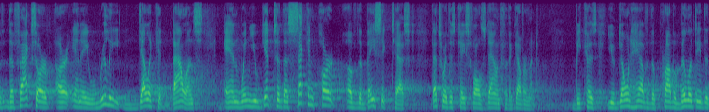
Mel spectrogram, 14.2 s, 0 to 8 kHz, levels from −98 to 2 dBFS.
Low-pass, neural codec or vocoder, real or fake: 7.2 kHz; codec, 16 kHz, 8 kbps, FunCodec, trained on Chinese and English, 25 frames a second; fake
